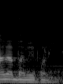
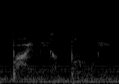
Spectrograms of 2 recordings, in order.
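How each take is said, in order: First: Said in the usual way. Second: Sneaky whispered joke request; mischievous whispered aside. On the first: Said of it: "Oh, wait, no, no". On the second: Pretend. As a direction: slip it in as a whisper.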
